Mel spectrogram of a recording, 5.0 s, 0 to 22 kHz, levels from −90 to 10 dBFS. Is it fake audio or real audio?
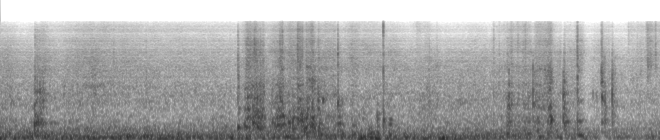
fake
